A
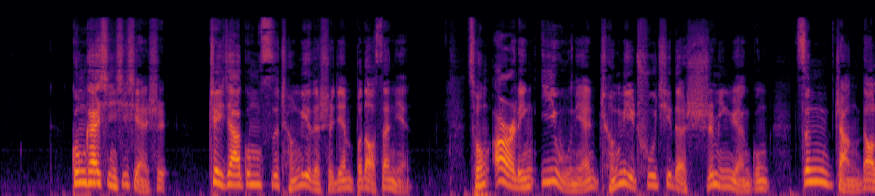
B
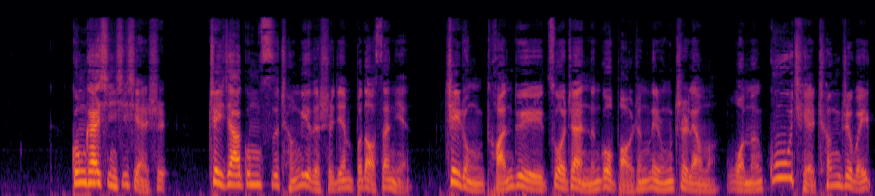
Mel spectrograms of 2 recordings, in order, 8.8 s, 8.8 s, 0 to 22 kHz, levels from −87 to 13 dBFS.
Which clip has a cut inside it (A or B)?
B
